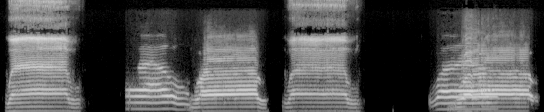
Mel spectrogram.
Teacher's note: দুই ঠোঁট গোল করে মাঝখানে সামান্য ফাঁকা রেখে তিন আলিফ টেনে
